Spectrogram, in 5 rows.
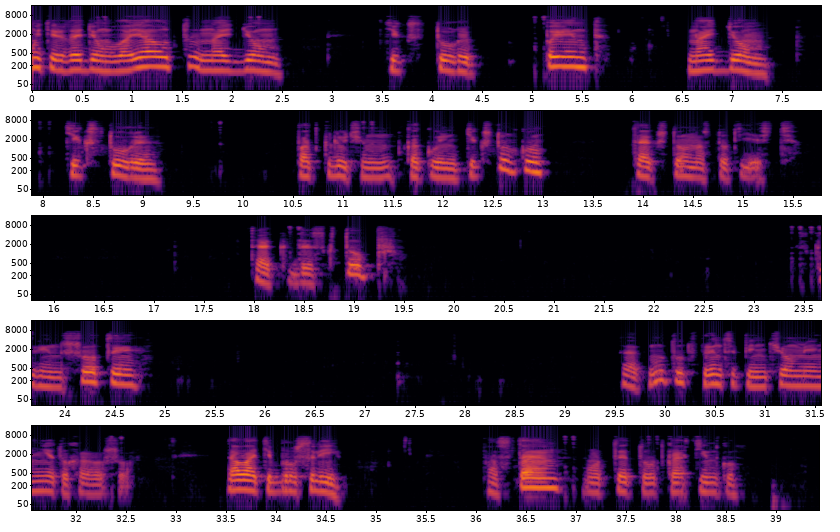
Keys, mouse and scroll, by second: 0.7 click, 2.1 click, 7.9 click, 9.6 click, 11.2 click.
